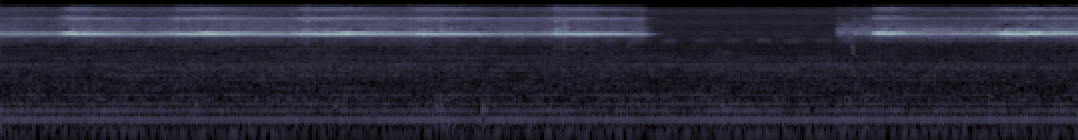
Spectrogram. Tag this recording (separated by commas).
cricket chirping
